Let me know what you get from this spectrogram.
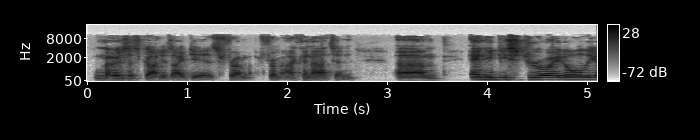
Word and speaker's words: Akhenaten: Is, I think you pronounce it Aten? Is it Aten? The Egyptian Akhenaten. Yeah. – Yeah, Akhenaten. That's it.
